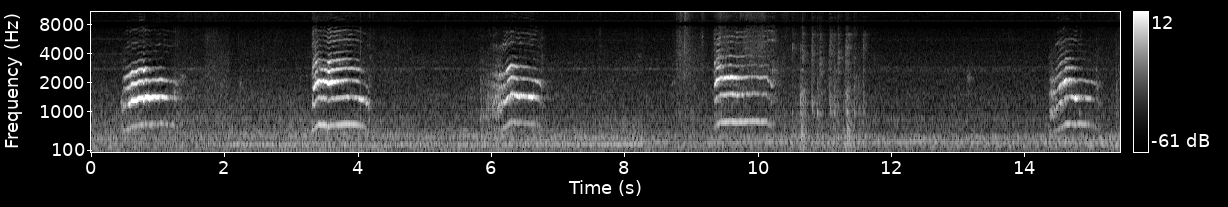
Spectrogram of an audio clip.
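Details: Cassidy, a very talkative pet cat, meowing loudly indoors: five drawn-out, harmonic meows spaced a few seconds apart, each slightly arched in pitch, over a low steady room hum.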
